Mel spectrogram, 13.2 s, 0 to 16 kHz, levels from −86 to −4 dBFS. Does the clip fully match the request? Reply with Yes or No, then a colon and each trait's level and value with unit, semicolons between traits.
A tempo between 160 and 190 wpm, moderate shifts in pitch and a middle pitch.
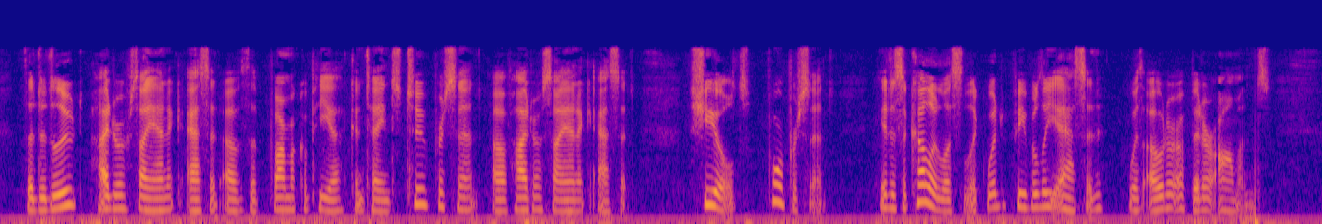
No: slow, 135 wpm; average, 3.7 semitones; medium, 165 Hz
